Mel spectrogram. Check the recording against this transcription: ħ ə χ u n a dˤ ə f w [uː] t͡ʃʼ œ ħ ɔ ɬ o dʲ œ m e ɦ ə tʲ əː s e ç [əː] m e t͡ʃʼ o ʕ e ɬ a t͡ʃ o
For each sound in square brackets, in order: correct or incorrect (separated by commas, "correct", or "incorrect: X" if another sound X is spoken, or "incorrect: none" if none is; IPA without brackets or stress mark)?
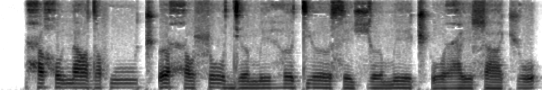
correct, correct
